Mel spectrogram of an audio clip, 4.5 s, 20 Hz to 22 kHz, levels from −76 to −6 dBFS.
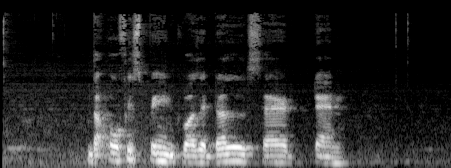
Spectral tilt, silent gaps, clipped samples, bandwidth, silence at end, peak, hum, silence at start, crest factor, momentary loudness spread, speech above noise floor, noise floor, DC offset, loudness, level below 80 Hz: -6.5 dB/octave; none; under 0.1%; 17 kHz; 1.05 s; -2 dBFS; none; 0.1 s; 14 dB; 9 LU; 35 dB; -49 dBFS; under 0.1%; -15 LUFS; -50 dBFS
